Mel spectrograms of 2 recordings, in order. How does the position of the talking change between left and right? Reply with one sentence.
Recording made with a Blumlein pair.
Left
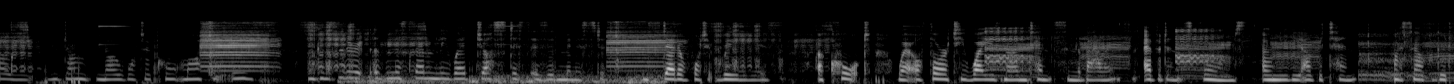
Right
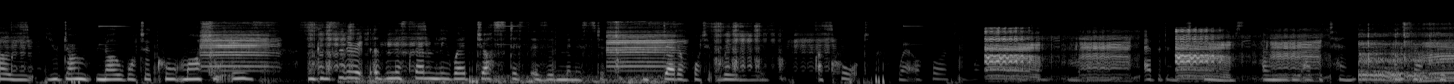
You can hear the talking move to the left.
